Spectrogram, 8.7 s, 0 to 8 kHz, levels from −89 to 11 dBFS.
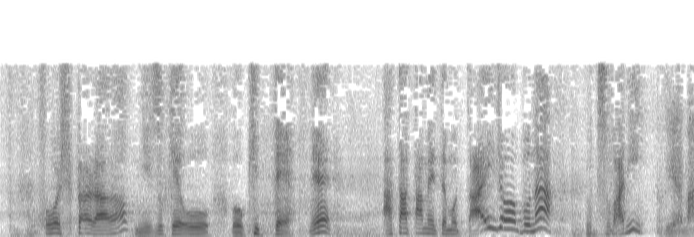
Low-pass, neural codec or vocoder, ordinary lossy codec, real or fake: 7.2 kHz; codec, 24 kHz, 0.5 kbps, DualCodec; MP3, 24 kbps; fake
